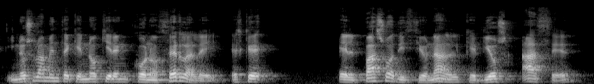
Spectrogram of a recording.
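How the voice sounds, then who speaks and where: A man's voice: medium pitch, animated, unhurried. A man preaching a sermon in an earnest, firm way, asking many rhetorical questions.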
